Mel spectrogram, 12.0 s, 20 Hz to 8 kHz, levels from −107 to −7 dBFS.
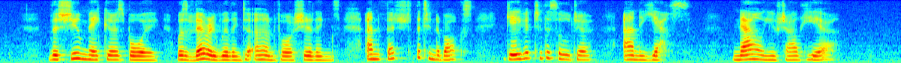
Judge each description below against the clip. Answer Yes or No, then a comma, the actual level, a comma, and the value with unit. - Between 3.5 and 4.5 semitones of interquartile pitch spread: No, average, 2.7 semitones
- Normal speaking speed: No, slow, 130 wpm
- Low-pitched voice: No, high, 200 Hz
